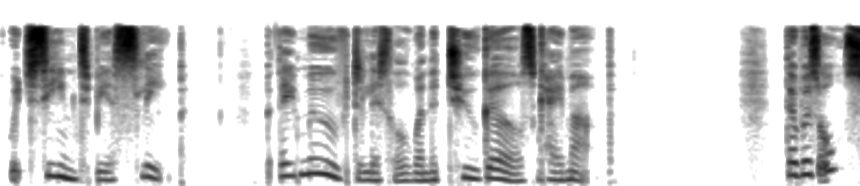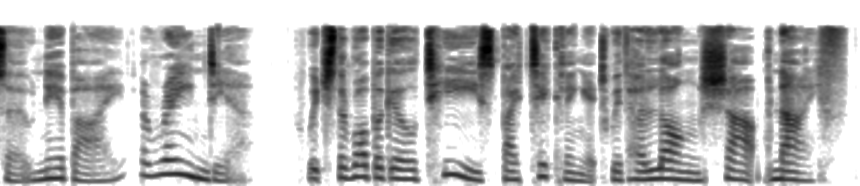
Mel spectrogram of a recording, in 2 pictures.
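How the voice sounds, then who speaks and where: A woman storyteller narrating a scripted fairy tale in a measured, expressive way. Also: mid-range voice, dry recording, clean studio sound.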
